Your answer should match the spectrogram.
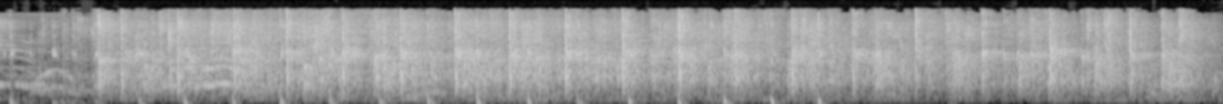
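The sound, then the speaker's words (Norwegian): An audience at Betania applauds a life-group leader, a dense wash of many hands clapping, with some claps falling into a fairly steady rhythm, lasting the whole stretch at an even, moderate loudness. “Gi han en applaus.”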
